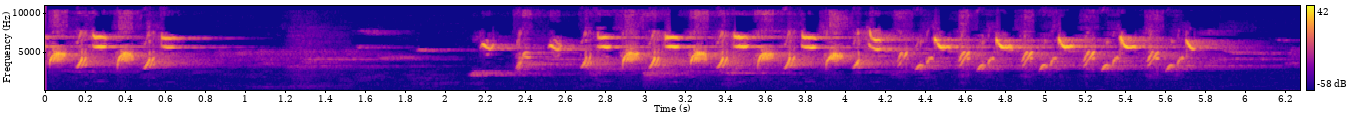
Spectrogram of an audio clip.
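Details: Royal European goldfinch song: a quick twittering phrase, a brief pause, then a long run of rapid, bright, rattling chirps repeated several times a second, high-pitched and liquid.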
